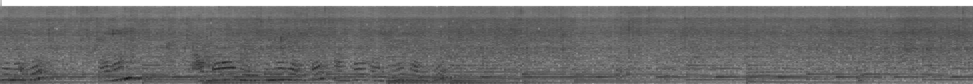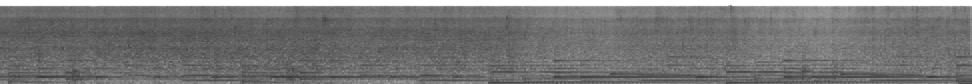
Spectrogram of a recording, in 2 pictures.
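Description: Chopped onion, tomato and ginger-garlic paste sizzling as they fry in a nonstick pan, stirred with a spatula. There is one sharp knock about a second in. Soft background music with held notes plays underneath.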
